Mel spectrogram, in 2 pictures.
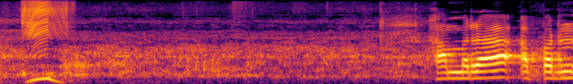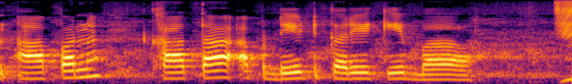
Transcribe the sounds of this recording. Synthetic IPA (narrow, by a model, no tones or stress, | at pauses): həmɾaʔəpənaːpən | kʰaːt̪aʔəpɖeːʈkəɾekebaː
